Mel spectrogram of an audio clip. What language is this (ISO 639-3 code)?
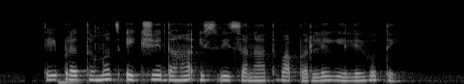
mar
